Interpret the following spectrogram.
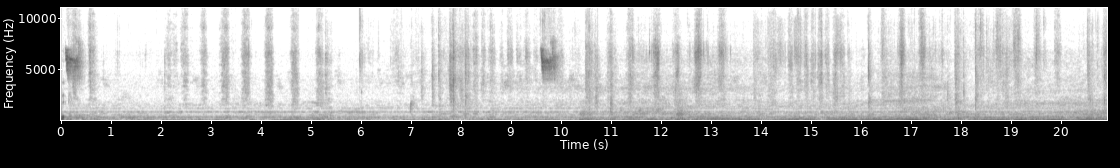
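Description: Faint knife slicing and scraping through pig skin and belly fat, a scatter of soft rubbing ticks, with a brief high bird chirp twice, at the very start and about ten seconds in.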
